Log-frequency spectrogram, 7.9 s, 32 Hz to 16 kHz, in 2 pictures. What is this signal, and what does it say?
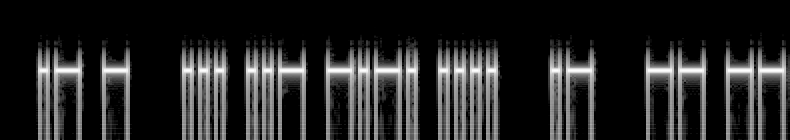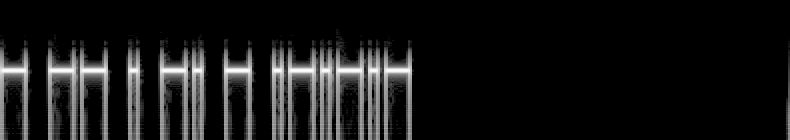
Morse code, heard as a keyed tone, about 30 wpm, 700 Hz. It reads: AT SUCH A MOMENT.
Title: Sentences from Top 1000 Words 30wpm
